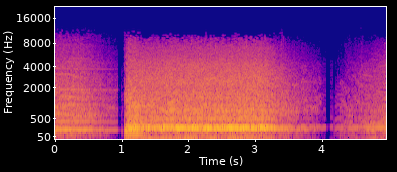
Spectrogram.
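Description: Race car engines roar past.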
